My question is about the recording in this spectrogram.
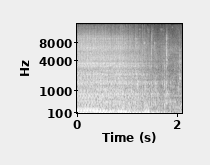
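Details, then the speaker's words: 1975 BMW R75/6 airhead boxer, chokes open: steady low thrum slows and dies within a second of closing the throttle; idle set too low, throttle stop screw later turned in a whole turn so it idles alone. "yep as soon as i close the throttle the engine goes off"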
